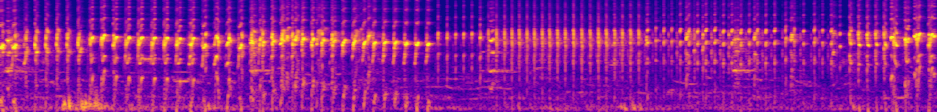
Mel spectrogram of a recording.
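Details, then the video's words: Lovebird singing a long ngekek, dense rapid chattering notes run together into a continuous high, buzzy trill with a brief dip midway before resuming. "LOVE BIRD GACOR NGEKEK PANJANG"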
